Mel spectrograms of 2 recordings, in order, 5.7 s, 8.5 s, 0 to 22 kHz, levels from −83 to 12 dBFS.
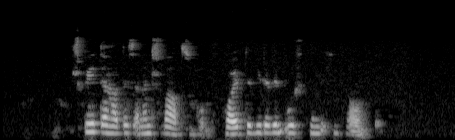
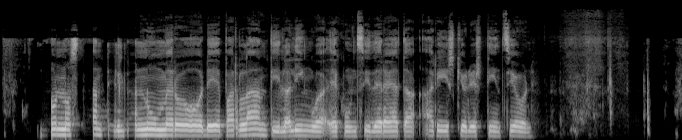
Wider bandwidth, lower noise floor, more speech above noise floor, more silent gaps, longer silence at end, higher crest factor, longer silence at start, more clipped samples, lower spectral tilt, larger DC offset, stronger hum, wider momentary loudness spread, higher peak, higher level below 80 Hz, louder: second, 7.4 kHz vs 15.5 kHz; first, -68 dBFS vs -44 dBFS; first, 49 dB vs 30 dB; neither; first, 0.95 s vs 0.4 s; first, 20 dB vs 14 dB; first, 0.9 s vs 0.65 s; neither; about the same, -6 dB/octave vs -5 dB/octave; neither; neither; first, 17 LU vs 13 LU; about the same, -2 dBFS vs 0 dBFS; second, -66 dBFS vs -54 dBFS; second, -20 LUFS vs -15 LUFS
